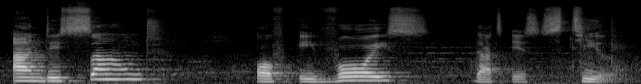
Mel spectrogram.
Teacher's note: we now have two unstressed syllables followed by one stressed syllable. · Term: anapestic meter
